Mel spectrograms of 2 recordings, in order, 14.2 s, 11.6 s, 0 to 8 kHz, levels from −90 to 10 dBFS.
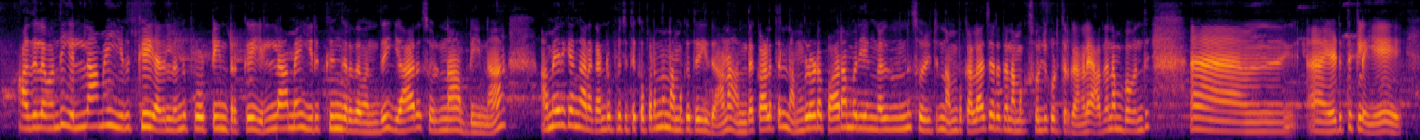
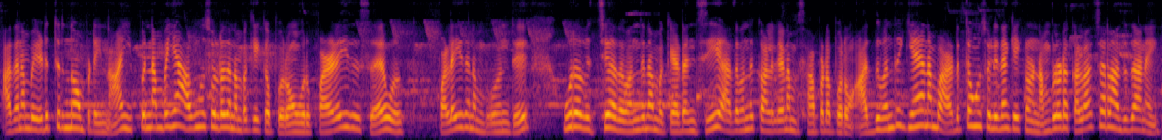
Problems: constant background noise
